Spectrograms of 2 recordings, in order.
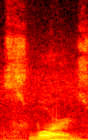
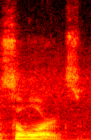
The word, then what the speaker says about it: swords: that they just had swords right swords swords swords you're really pronouncing that W that's like white I say the wward yes the swards they you know but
